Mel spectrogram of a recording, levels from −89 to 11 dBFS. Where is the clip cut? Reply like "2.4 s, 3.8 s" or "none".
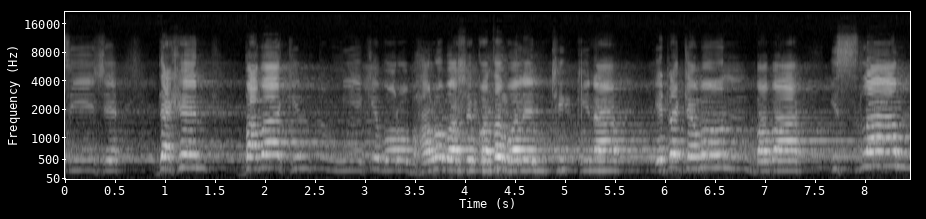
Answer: none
